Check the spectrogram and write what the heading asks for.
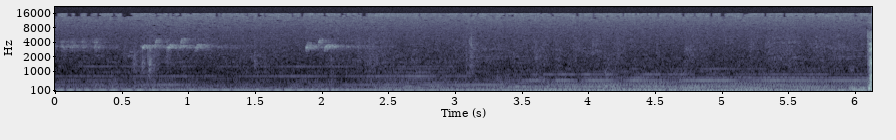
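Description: Brief, high bird chirps and tweets call out in the first few seconds over a steady low rumbling tropical rainforest ambience that continues and swells slightly toward the end.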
